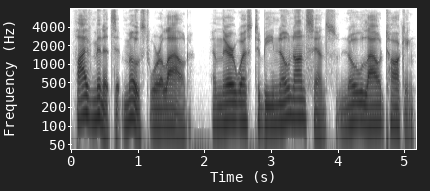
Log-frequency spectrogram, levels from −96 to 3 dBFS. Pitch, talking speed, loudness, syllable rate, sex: 105 Hz, 185 wpm, -19 LUFS, 5.2 syllables/s, male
